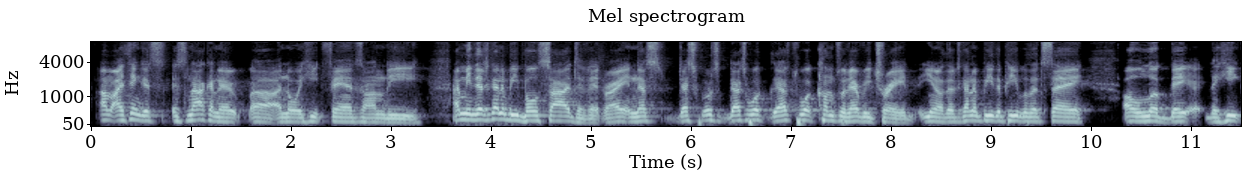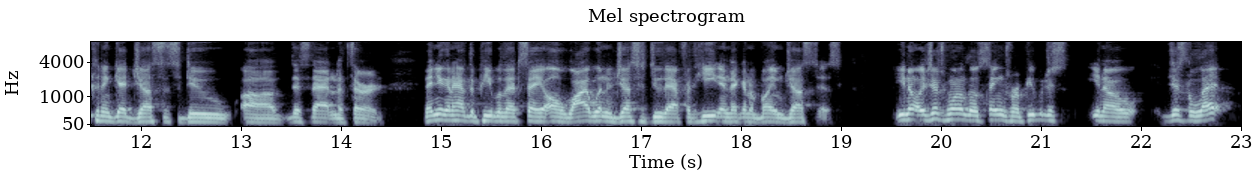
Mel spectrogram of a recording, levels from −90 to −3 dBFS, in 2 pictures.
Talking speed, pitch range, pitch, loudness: 265 wpm, 110-135 Hz, 120 Hz, -23 LUFS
